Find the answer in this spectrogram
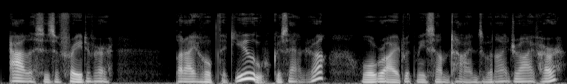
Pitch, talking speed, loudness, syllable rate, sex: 130 Hz, 210 wpm, -19 LUFS, 6.5 syllables/s, female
